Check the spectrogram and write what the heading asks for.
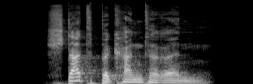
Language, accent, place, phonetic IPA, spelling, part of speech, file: German, Germany, Berlin, [ˈʃtatbəˌkantəʁən], stadtbekannteren, adjective, De-stadtbekannteren.ogg
- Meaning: inflection of stadtbekannt: 1. strong genitive masculine/neuter singular comparative degree 2. weak/mixed genitive/dative all-gender singular comparative degree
